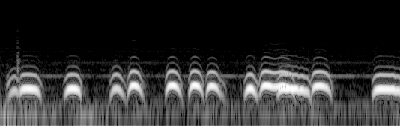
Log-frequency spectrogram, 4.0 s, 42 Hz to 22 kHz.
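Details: Winter exchange of owls at a Charlo, Montana osprey nest on 11 January 2020, recorded by a live nest camera; about a dozen deep, rounded hoots in quick, uneven series, some calls overlapping between two birds.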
